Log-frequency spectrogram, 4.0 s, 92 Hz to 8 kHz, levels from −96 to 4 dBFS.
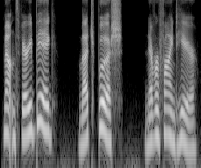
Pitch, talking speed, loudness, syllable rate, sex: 210 Hz, 120 wpm, -18 LUFS, 3.9 syllables/s, female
